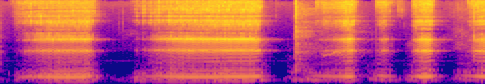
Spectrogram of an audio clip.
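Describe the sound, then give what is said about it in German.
A voice imitates neighbours' struggling power drill on a Sunday as they fail to drill a proper hole: two long, strained droning whirs, then several shorter choppy bursts, as if the motor bogs down and revs up again. Fairly loud. “die Klassiker-Nachbarn, die, ach, Sonntag, scheißegal, die den Bohrer rausholen und dann nicht mal ein vernünftiges Loch irgendwie reingebohrt bekommen, weil du hörst immer so.”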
